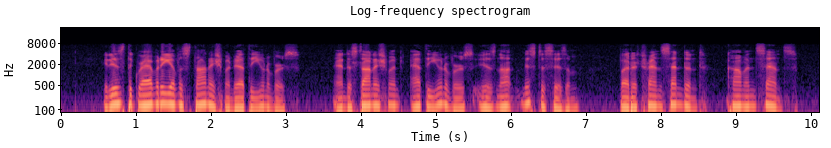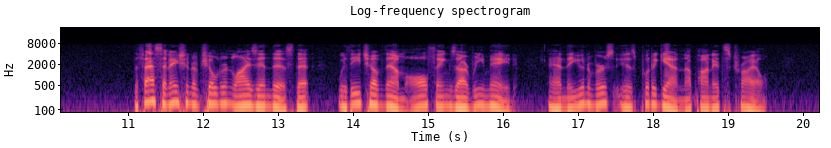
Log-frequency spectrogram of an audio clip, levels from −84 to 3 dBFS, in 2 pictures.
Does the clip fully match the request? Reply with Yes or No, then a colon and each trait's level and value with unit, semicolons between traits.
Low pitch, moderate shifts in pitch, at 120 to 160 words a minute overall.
Yes: low, 120 Hz; average, 4.0 semitones; average, 140 wpm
